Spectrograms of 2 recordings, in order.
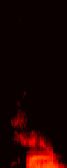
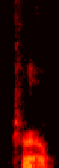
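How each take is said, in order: First: A quiet murmured True; low quiet echo. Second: Said in the usual way. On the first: Real, not acted. Agreeing with a chat comment, then echoing it in a low murmur. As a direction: drop it low and soft, said to herself.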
